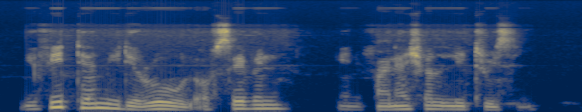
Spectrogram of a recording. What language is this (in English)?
Nigerian Pidgin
